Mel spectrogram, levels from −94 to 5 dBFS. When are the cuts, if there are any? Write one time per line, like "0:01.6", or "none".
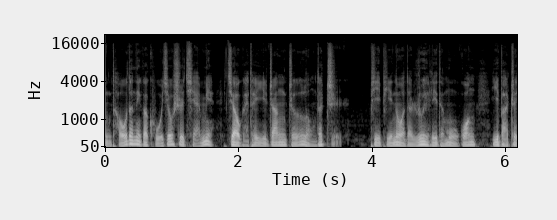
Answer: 0:01.7
0:03.8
